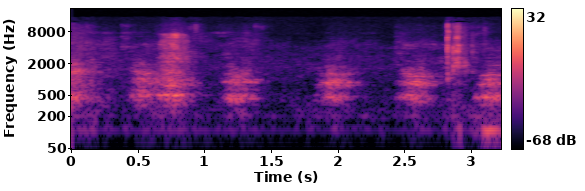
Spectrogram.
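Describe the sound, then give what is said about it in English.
The speaker's dogs bark repeatedly in the background in a steady series of sharp, mid-pitched yaps, about five or six barks spaced roughly half a second apart, moderately loud, with no talking. “And that's my dogs in the background.”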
